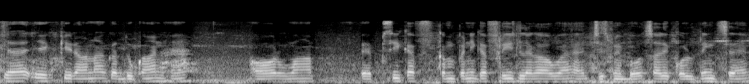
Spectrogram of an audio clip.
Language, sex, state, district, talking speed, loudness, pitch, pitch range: Hindi, male, Bihar, Katihar, 175 wpm, -14 LUFS, 135 Hz, 130-140 Hz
